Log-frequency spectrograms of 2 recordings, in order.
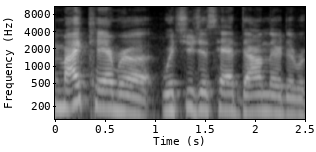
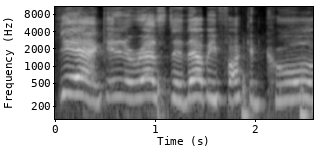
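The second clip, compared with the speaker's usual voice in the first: mock teen excitement; 7 semitones higher, 6 dB louder than usual. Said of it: "suburbanites of Boston are like".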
